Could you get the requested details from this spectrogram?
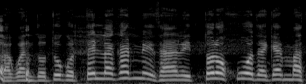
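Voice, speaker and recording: With a Chilean accent, a man talks at a very fast pace in a high pitch, with an animated tone and ordinary pitch variation. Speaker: podcast host. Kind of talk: casual chat.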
